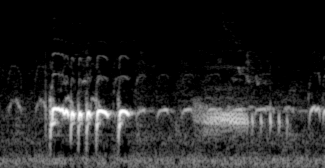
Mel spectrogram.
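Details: Crystal-voiced local zebra dove, recorded as a lure to stimulate caged doves to sing. One loud, fluttering coo burst is followed by a softer drawn-out note and a few trailing coos.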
